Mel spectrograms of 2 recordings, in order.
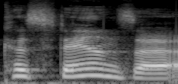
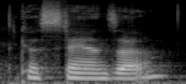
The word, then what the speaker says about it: Costanza: 2 syllables, something like Costanza. I'm just going to go with a Seinfeld theme here. And that has 3 syllables, right? Costanza. And the second syllable is the one that has the natural accent.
